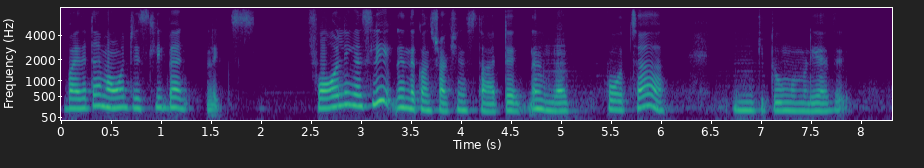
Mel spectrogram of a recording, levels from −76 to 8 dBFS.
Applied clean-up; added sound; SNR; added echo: neural separator model SepFormer DNS4.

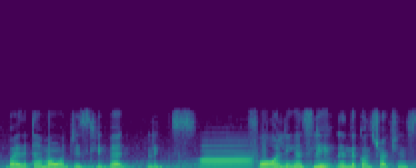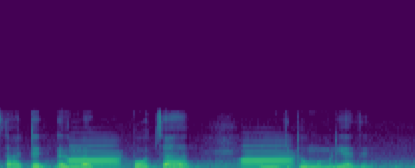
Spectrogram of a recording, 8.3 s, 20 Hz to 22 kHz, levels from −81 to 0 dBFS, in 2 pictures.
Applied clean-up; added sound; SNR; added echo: none; Wind instrument, woodwind instrument; 5 dB; none.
